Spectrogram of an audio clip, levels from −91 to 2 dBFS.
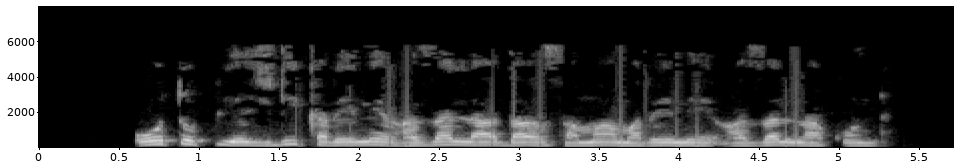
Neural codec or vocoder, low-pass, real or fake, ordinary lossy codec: none; 7.2 kHz; real; MP3, 24 kbps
